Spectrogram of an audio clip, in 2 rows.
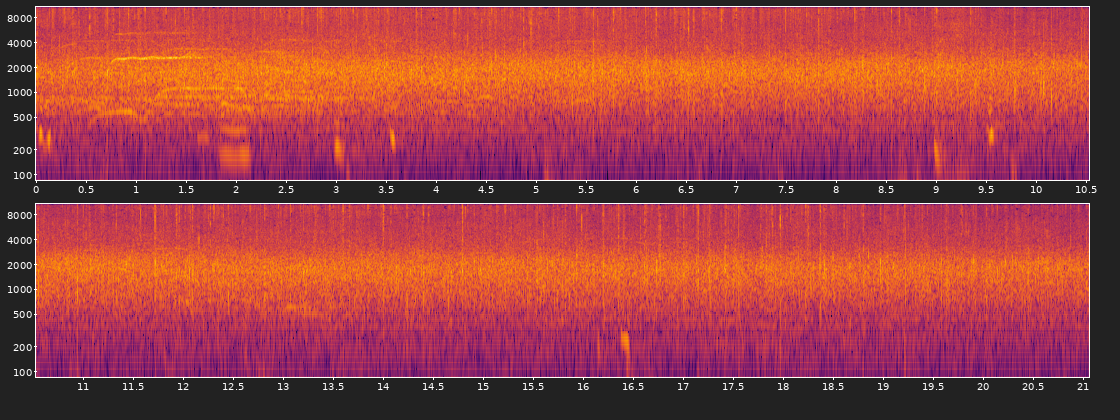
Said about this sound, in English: He does deserve a lot of applause because I don't think he's slept much in the last 3 months, actually.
